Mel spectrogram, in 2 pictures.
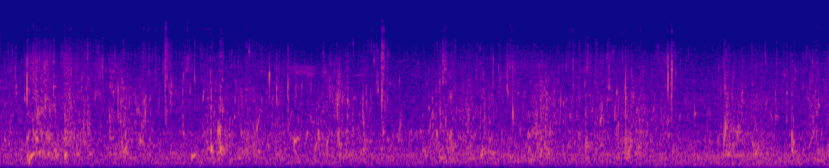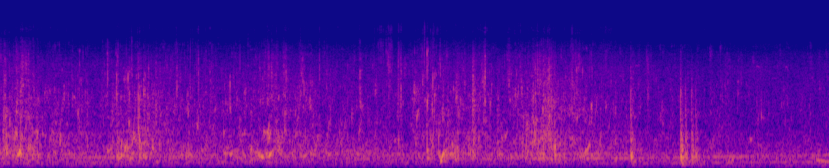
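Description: Carlisle double-bladed kayak paddle dipping and pulling through the water in strokes, splashing every second or two, with water swishing along the plastic hull of a Pelican angler kayak.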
